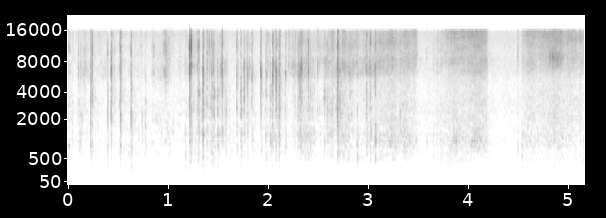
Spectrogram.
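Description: Long nails tap and scratch along the top of a turquoise leather handbag with gold rings and zippers, near the hardware. Quick, bright clicks and crisp scraping rustles come in a dense, uneven run, then settle into a steadier, hissy scratching toward the end.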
